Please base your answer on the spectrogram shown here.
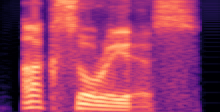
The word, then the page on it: uxorious: British English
